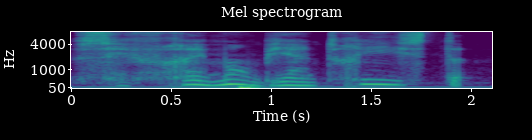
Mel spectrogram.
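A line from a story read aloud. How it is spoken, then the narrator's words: Murmuring. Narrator (French): murmura-t-il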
